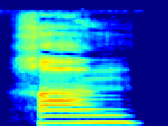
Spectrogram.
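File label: "hang", Chinese; Nihao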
